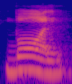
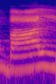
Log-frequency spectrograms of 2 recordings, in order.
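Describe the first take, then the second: First: The vowel is a rounded open 'aw' sound. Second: The vowel is a plain open 'aa' sound. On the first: The speaker calls it right. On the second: The speaker calls it wrong. "वो बाल नहीं है"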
